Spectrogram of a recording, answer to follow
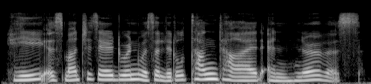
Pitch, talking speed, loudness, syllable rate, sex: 200 Hz, 195 wpm, -16 LUFS, 4.6 syllables/s, female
